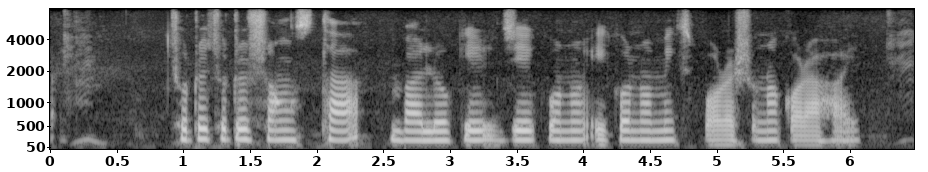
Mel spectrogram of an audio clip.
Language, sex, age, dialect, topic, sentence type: Bengali, female, 18-24, Western, banking, statement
